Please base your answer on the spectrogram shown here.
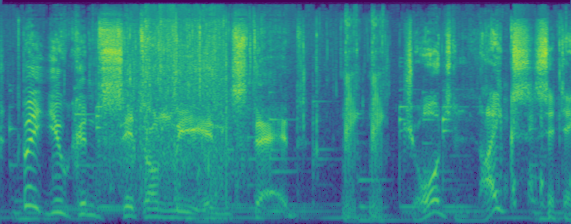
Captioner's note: snorts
